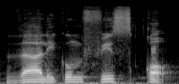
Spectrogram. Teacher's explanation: ذالکم فسق ذا مد اصلی ہے، میم ساکن کا اظہار ہے، قاف کو موٹا ادا کریں گے، وقف کی صورت میں قلقلہ کو خوب واضح کریں گے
